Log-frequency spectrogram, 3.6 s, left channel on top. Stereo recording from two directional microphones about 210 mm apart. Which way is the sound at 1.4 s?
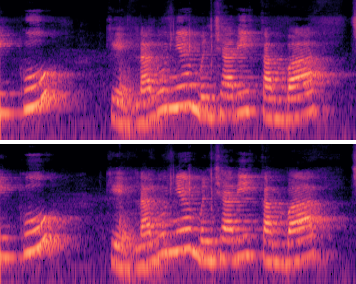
15° left (ahead or behind).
